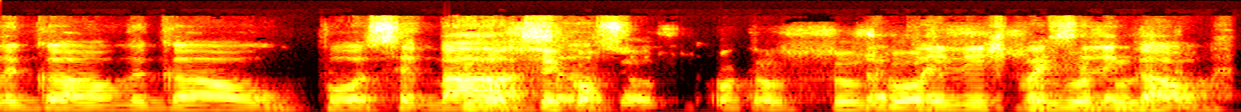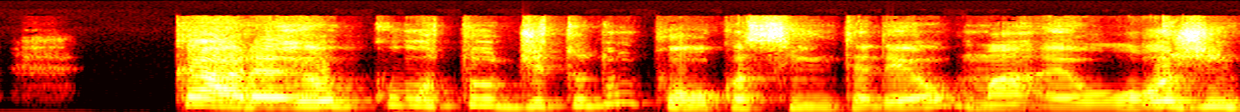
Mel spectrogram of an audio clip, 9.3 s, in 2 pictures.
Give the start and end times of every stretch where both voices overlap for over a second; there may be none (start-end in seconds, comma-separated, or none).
2.9-4.5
